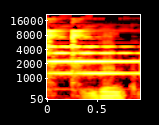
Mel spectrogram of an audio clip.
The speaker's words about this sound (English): Go to the neutral corner for a second. All right. Wait for the bell to ring.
